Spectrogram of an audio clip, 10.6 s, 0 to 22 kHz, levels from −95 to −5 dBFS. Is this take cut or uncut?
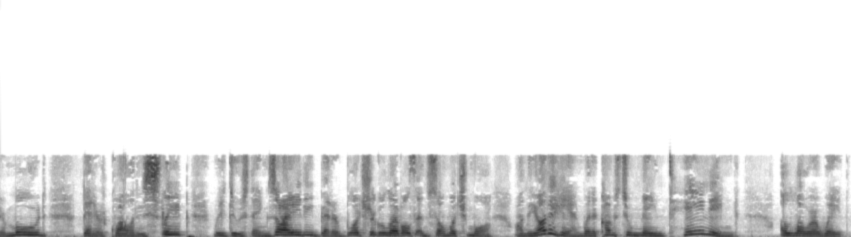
uncut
